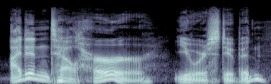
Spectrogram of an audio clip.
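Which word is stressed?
her. The stress is on her.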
